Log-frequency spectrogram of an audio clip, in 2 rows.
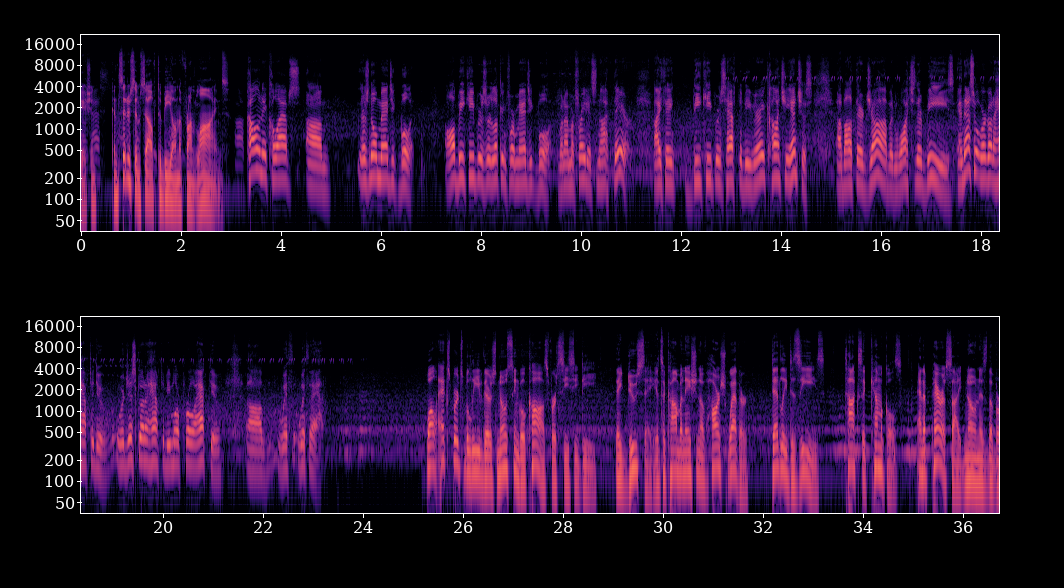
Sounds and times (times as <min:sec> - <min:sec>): Bee, wasp, etc.: 0:08.0 - 0:36.7.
